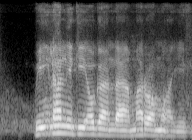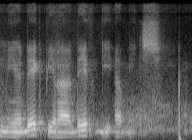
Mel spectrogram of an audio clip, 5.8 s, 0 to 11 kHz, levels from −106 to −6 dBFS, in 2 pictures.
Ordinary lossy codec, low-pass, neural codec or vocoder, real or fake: Opus, 32 kbps; 9.9 kHz; codec, 24 kHz, 0.9 kbps, WavTokenizer, medium speech release version 2; fake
